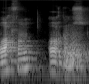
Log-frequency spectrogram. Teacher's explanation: A tônica aí é o or, de órfão e órgãos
